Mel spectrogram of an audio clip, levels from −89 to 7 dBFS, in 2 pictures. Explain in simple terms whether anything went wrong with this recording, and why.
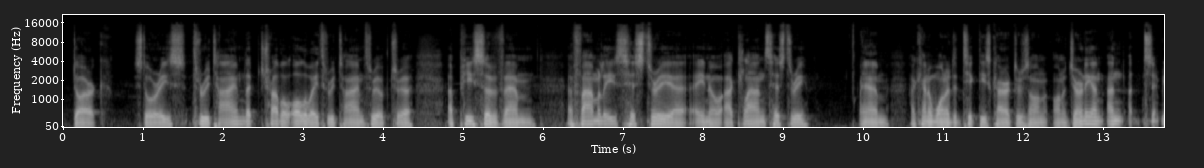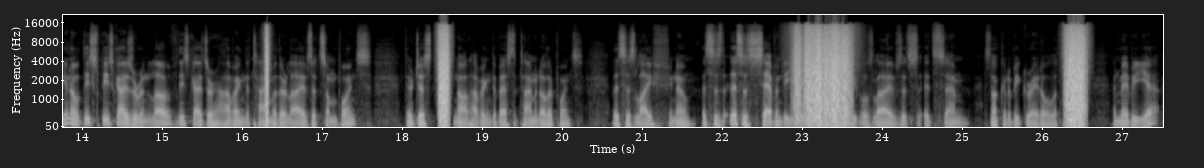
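Yes, the wireless microphone's radio signal dropped out briefly four times, causing wireless microphone noise hits. Reflected radio waves cancelled the signal, so receiver hiss surged as bursts of static: 16.21 to 16.40 s before "of their lives at", 18.37 to 18.66 s before "having the best of", 22.67 to 23.83 s, and 26.18 to 26.65 s after "be great all the".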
